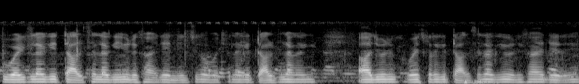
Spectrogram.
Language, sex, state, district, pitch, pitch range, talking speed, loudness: Hindi, male, Madhya Pradesh, Katni, 110 Hz, 110-115 Hz, 300 wpm, -19 LUFS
